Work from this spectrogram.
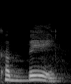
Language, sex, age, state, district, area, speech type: Punjabi, female, 30-45, Punjab, Pathankot, rural, read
